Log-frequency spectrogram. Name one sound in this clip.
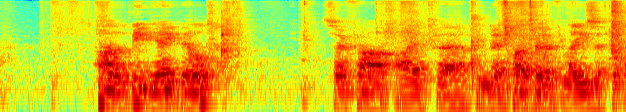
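Hands scrape and rustle a plastic part against paper.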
